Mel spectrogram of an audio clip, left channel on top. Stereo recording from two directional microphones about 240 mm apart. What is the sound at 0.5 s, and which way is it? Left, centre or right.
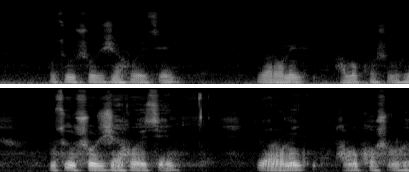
Speech, right.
